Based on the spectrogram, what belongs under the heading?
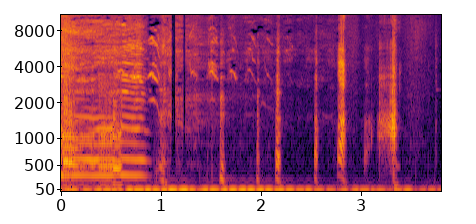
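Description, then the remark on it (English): A person lets out a loud, growling roar imitating a dinosaur, rich and harsh for under a second, followed by a quick series of short, rhythmic vocal bursts like laughter. “All of the people at the checkout have to roar after your order.”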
